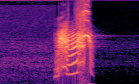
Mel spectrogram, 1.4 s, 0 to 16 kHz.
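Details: Rough, scratchy screech of about half a second from a great horned owl nest under a live camera at dawn, 3 March 2018, the female giving the food call while the male hunts.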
